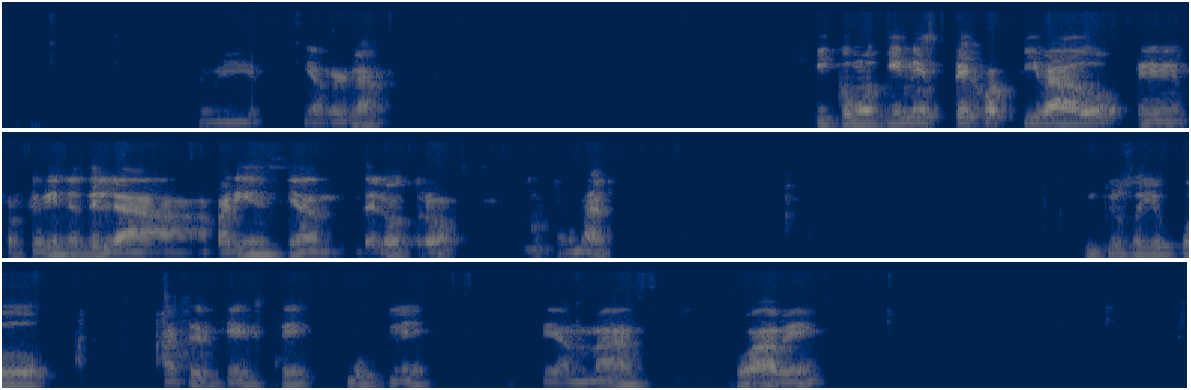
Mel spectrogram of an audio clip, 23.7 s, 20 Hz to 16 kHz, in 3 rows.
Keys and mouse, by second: 1.3 click, 2.6-3.6 drag, 4.2 click, 5.4 middle click, 9.6-12.0 middle drag, 13.2 KP_1, 13.5 KP_3, 17.5 Delete, 21.2 middle click, 23.0 middle click.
